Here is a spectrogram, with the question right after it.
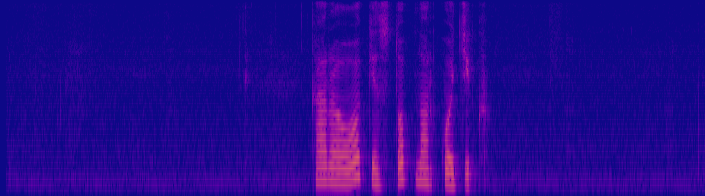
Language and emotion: Russian, neutral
